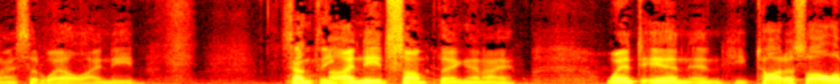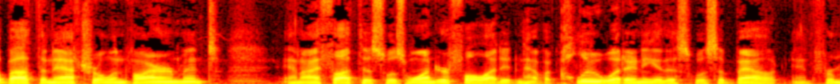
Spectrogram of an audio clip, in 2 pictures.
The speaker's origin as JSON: {"language": "English", "country": "United States", "said": "Being an American, we had very little geography in school."}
